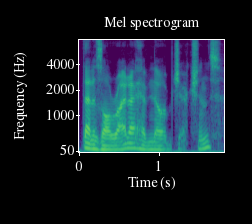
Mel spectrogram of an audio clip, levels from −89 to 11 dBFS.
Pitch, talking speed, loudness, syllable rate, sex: 110 Hz, 265 wpm, -17 LUFS, 5.6 syllables/s, male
